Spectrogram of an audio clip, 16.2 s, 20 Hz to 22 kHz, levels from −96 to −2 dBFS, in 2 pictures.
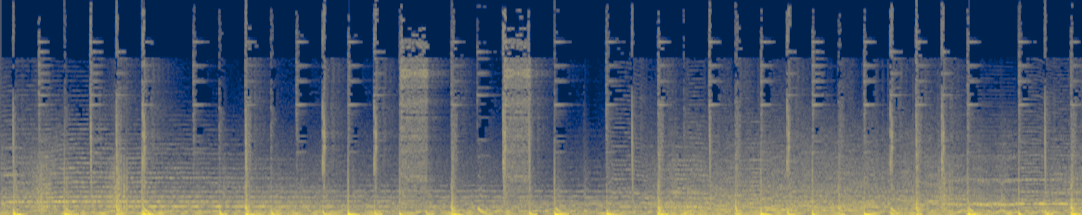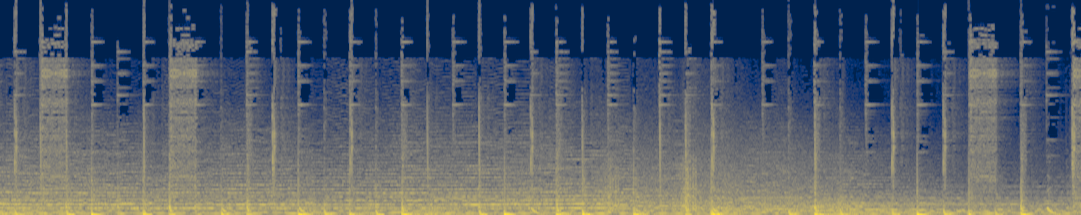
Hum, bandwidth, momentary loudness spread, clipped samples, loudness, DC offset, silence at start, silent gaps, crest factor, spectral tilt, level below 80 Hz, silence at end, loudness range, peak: none; over 20 kHz; 5 LU; under 0.1%; -18 LUFS; under 0.1%; 0 s; none; 18 dB; -6 dB/octave; -32 dBFS; 0 s; 2 LU; 0 dBFS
